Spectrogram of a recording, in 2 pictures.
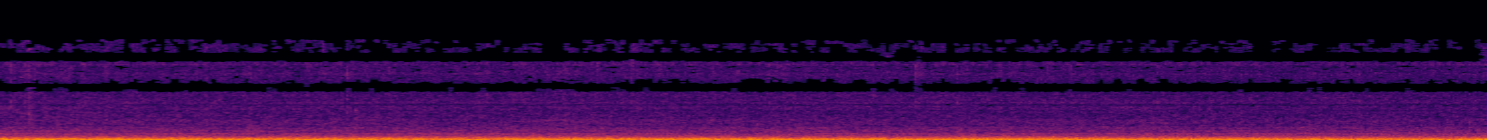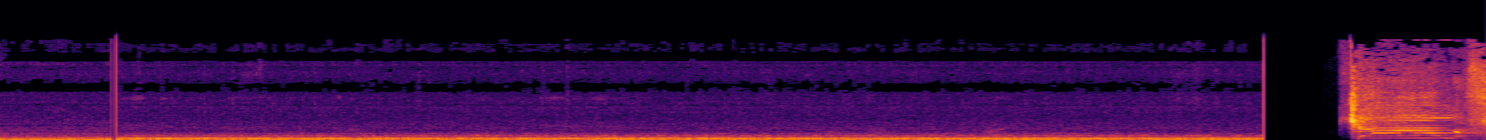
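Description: A jet engine roars steadily from inside an aircraft cabin.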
